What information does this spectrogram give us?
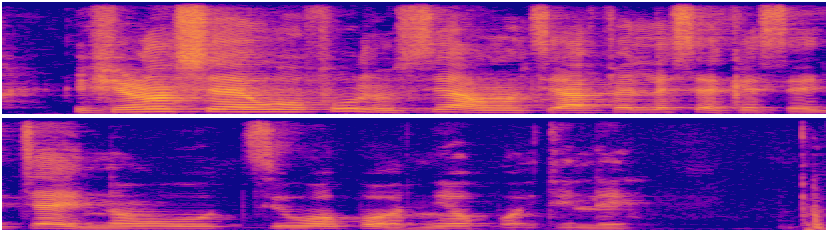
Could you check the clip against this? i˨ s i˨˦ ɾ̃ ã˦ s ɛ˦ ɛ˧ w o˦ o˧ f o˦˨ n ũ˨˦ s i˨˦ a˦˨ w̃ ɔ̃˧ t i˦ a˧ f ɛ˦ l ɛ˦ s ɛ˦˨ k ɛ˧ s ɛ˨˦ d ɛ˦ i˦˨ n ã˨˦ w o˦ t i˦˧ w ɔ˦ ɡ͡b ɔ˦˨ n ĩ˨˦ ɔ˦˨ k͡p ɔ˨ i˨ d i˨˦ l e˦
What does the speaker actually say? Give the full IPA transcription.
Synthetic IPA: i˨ f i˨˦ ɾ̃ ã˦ ʃ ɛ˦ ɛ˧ w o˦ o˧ f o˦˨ n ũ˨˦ s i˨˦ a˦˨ w̃ ɔ̃˧ t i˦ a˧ f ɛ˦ l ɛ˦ s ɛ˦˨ k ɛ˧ s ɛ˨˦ d͡ʒ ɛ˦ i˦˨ n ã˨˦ w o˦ t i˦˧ w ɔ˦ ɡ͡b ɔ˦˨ n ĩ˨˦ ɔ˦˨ k͡p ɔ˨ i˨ d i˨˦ l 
